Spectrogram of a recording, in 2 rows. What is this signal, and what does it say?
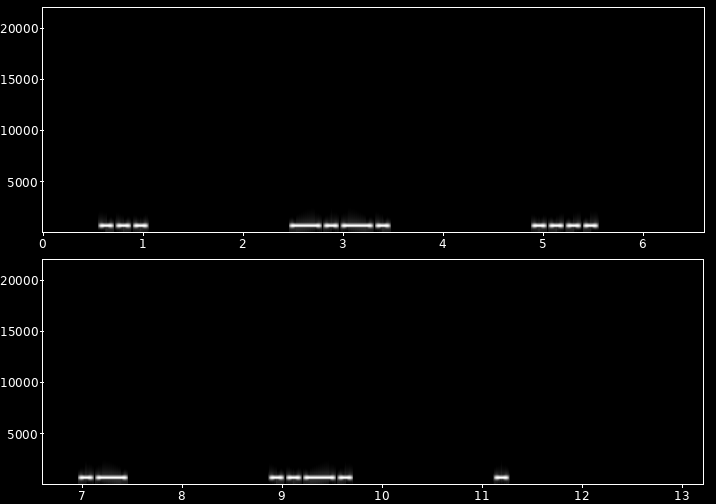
Morse code, heard as a keyed tone, about 14 wpm, spaced as for 5 wpm, 700 Hz. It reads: SCHAFE
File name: Morsekurs / Witze / Witz 04. Februar 2020, 25 F70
